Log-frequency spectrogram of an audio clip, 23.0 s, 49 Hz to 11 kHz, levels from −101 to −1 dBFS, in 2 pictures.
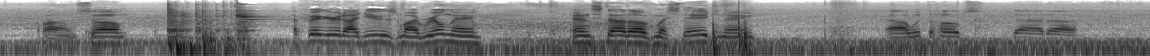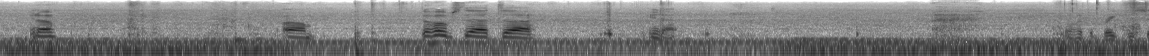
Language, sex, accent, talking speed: English, male, American, 90 wpm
